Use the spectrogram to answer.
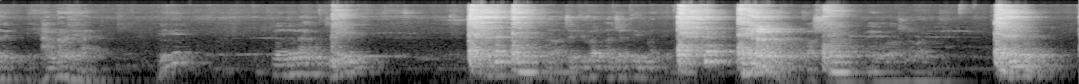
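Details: Woman with a long-lasting cough that kept her awake all night, coughing during a traditional massage. Her mother fears the cough will not heal. Several loud, harsh cough bursts mixed with speech in a small room. Persistent cough.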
